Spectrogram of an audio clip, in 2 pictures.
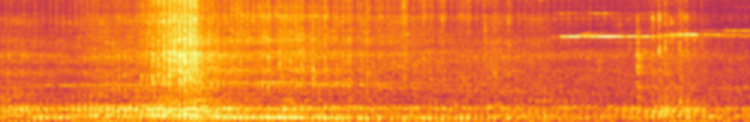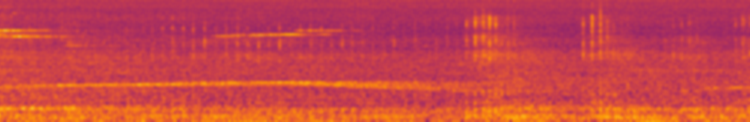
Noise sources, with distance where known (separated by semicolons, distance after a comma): medium-sounding engine, near; siren, far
